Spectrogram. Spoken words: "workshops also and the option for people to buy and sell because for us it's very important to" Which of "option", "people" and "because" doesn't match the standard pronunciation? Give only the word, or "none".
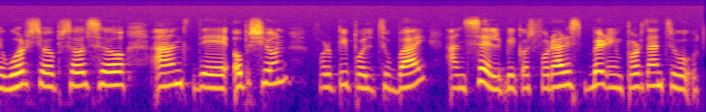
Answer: because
